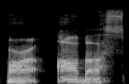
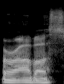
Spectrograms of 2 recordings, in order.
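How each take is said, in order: First: The name is said with extra emphasis. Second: The name is said plainly, without extra emphasis. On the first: "put a little more emphasis on it" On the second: "you pronounced it quite well"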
